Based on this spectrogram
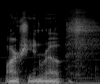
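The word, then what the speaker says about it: Marchion Ro: eye of the Nill Martian row or Maran row there's a little bit of debate on how that's pronounced but I choose to say Maran row I don't want to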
